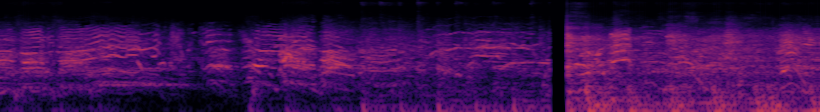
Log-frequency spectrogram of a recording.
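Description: A crowd of teenagers shouting and cheering on a dance floor. The sound cuts out briefly about seven seconds in, then loud, bass-heavy dance music comes in under the shouting voices.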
